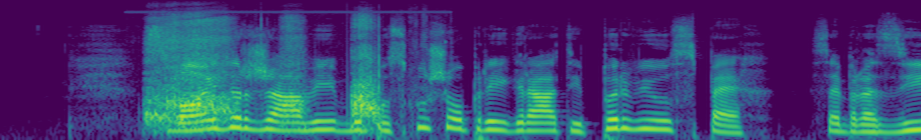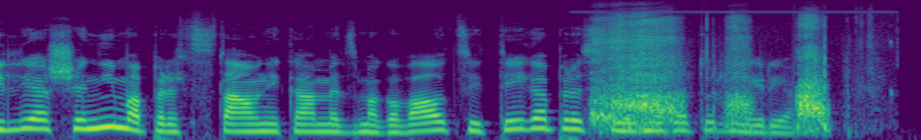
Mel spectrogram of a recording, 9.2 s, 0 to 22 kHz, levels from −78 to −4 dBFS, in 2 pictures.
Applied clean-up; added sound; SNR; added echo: none; Writing; 1 dB; none.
